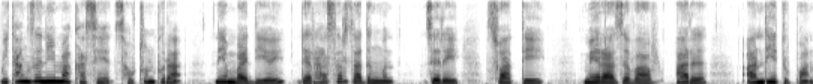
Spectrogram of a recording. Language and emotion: Bodo, neutral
